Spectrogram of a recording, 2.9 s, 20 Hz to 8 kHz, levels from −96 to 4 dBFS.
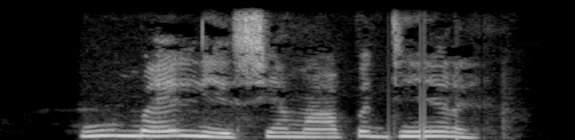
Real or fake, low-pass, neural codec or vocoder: real; 7.2 kHz; none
